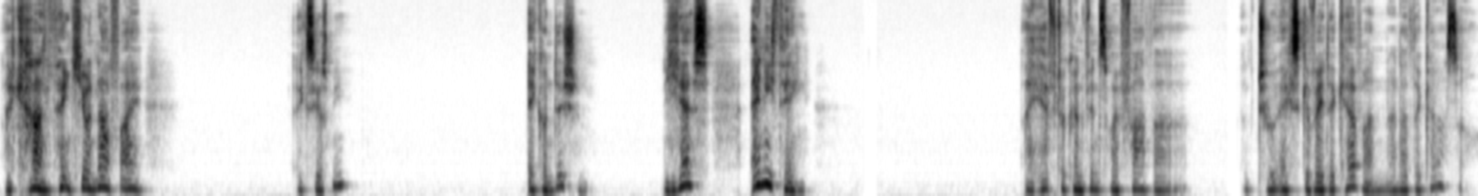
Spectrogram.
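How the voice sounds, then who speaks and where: A man acting an earnest, lovestruck young prince in a romantic ASMR roleplay, with halting, emotional, pleading and easily flustered delivery. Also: medium pitch, a little mellow, breathy edge. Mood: stunned, joyful.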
